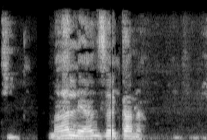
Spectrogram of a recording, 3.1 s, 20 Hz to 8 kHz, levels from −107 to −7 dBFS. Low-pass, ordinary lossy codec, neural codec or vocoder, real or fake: 7.2 kHz; AAC, 48 kbps; none; real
